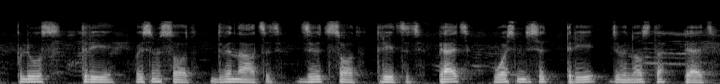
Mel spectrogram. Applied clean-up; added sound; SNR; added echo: none; none; none; none.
